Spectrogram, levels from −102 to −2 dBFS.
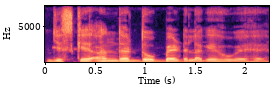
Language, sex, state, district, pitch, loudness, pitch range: Hindi, male, Arunachal Pradesh, Lower Dibang Valley, 135 Hz, -15 LUFS, 130-140 Hz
